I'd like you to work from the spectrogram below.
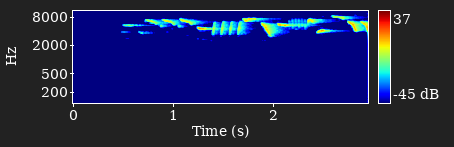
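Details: Eurasian wren in full song, a bright, very high outpouring of whistled notes, a quick rattling trill and varied sharp phrases, with no other sounds.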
